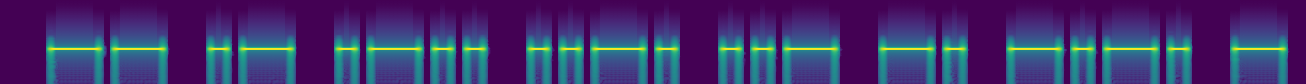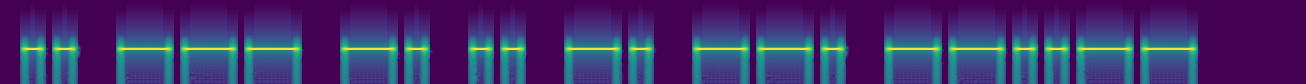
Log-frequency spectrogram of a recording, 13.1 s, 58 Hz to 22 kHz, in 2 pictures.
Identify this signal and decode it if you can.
Morse code, heard as a keyed tone, about 15 wpm, 700 Hz. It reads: MALFUNCTIONING,
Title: A Sound Of Thunder 15wpm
